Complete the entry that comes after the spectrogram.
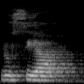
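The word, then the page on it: rusiaa: Teotitlán del Valle Zapotec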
